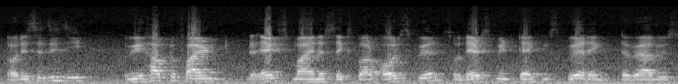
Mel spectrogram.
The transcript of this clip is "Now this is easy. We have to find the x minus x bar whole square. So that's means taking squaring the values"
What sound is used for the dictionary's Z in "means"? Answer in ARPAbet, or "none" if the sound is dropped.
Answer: none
